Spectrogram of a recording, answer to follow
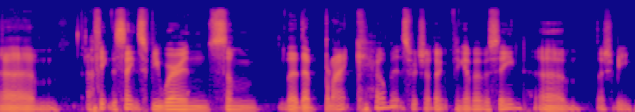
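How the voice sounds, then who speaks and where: A man with a British accent. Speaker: podcast host. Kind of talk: casual chat.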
